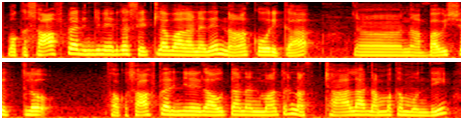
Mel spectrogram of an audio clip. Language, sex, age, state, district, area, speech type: Telugu, female, 60+, Andhra Pradesh, Chittoor, rural, spontaneous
